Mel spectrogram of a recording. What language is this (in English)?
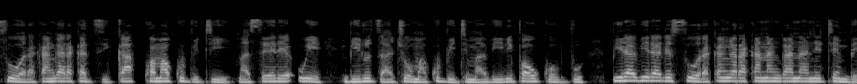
Shona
